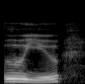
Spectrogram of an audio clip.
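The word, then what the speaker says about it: 우유: have the word for milk it's who you so remember the feasts are silent they are not pronounced it's just ooh you and they're there to format and to keep consistency because every a block needs a consonant it's a silent consonant here we have another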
